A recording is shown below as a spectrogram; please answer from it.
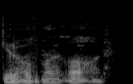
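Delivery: put-on hushed, grumpy, cranky old man voice. Doing an impression after mentioning Right Turn, Clyde: Clint Eastwood impression. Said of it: "That's my Clint Eastwood impression".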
